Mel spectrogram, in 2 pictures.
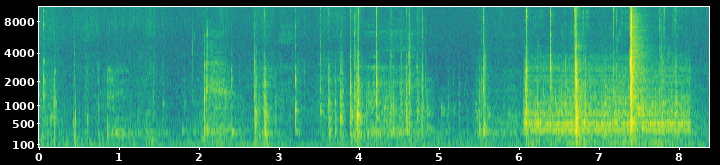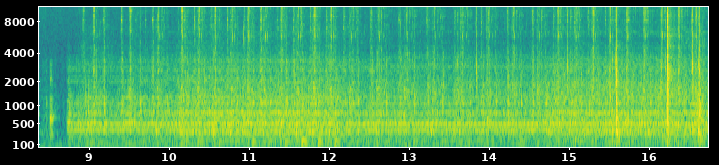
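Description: Electric sewing machine stitching through layers of fabric. First come a few scattered clicks and rustles as the fabric is set under the foot. From about six seconds in the machine runs steadily, stops briefly just past eight seconds, then runs on.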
